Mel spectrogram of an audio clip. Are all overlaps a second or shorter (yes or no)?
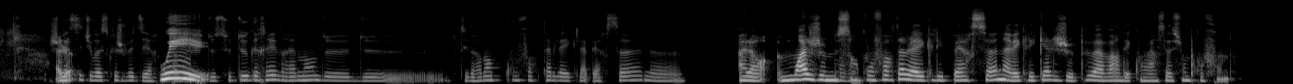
yes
